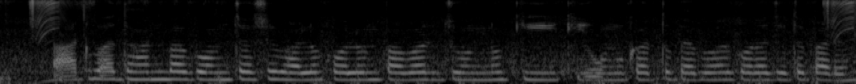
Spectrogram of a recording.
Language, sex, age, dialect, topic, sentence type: Bengali, female, 25-30, Northern/Varendri, agriculture, question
